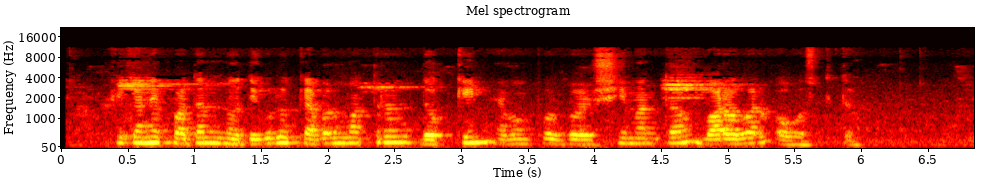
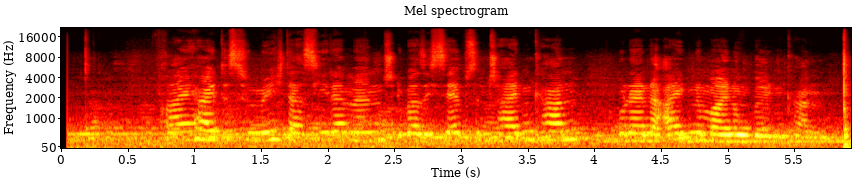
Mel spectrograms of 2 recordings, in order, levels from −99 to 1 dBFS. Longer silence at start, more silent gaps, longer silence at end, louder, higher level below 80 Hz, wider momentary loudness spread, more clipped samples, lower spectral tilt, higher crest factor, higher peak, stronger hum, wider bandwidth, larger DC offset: first, 0.35 s vs 0.05 s; neither; first, 0.85 s vs 0 s; second, -25 LUFS vs -22 LUFS; second, -60 dBFS vs -42 dBFS; about the same, 12 LU vs 11 LU; neither; about the same, -6 dB/octave vs -6 dB/octave; about the same, 16 dB vs 18 dB; second, -8 dBFS vs -4 dBFS; neither; second, 11.5 kHz vs 16 kHz; neither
